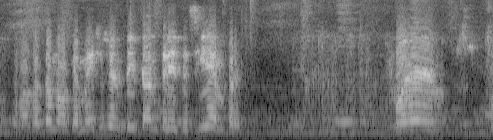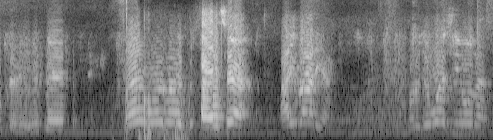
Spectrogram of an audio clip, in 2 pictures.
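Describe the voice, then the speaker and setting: A man's voice: a little high, background noise. A man talking as a baseball player guest in a casual interview, earnest and emotional, often repeating himself. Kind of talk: casual interview, heartfelt storytelling.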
